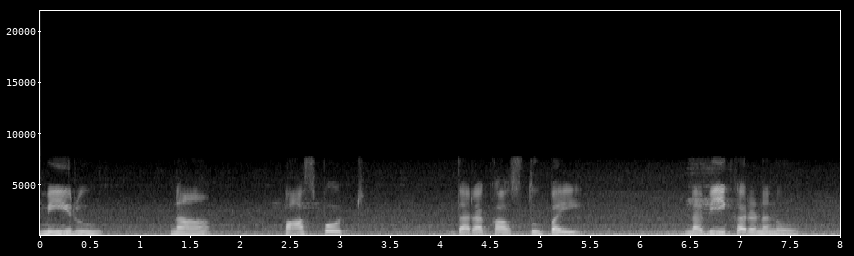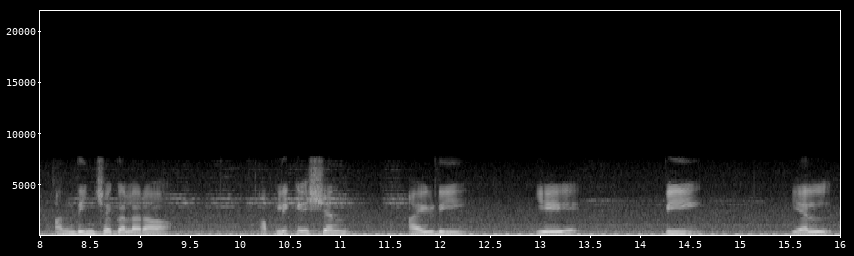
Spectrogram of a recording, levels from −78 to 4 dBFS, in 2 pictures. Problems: background sounds at intervals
